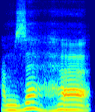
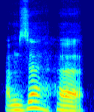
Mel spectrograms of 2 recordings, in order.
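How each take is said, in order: First: হামজা হা said slowly from the throat; teacher modelling হামজা হা slowly; slow letter demo. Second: Said in the usual way. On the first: Shown as a demonstration. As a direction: draw out হামজা হা for learners. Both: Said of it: "এই হরফটি উচ্চারণ করবেন কই থেকে জানেন?".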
